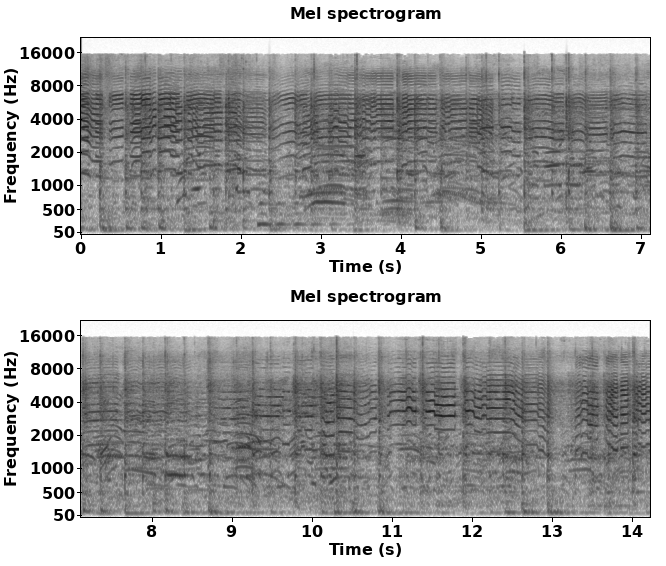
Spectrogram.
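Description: Festive folk music with steady drum beats and a reedy, piping wind melody, mixed with a crowd's shouts and cheers.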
